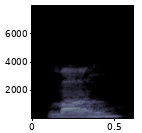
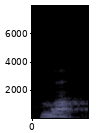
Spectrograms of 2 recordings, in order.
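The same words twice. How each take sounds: First: The pitch rises through the syllable. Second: The pitch dips low, then rises. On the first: "solamente está en tono dos y en tono tres" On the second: "solamente está en tono dos y en tono tres"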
